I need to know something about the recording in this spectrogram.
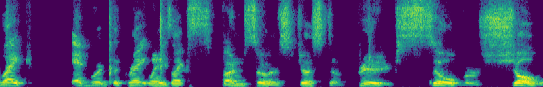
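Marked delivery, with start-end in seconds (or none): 1.9-5.4 deep, very slow, drawn-out low character voice. Quoting an episode line: Gordon voice. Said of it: "Gordon voice".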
